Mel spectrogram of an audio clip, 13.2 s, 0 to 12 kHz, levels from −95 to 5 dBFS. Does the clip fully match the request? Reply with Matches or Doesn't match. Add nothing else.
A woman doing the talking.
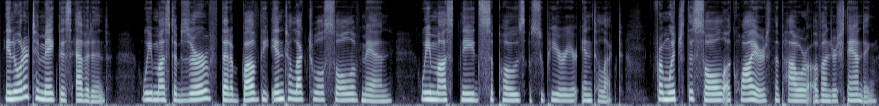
Matches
